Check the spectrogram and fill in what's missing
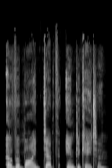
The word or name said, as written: overbite depth indicator ODI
